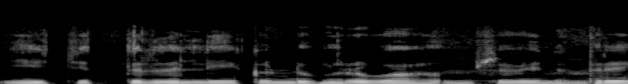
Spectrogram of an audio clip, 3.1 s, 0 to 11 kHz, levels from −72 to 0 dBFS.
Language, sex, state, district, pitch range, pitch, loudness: Kannada, male, Karnataka, Bellary, 125-145 Hz, 135 Hz, -25 LUFS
